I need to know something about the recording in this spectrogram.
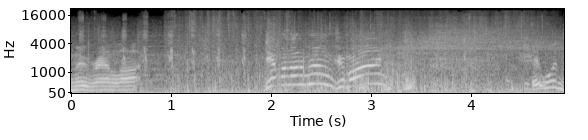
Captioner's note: hoofbeats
